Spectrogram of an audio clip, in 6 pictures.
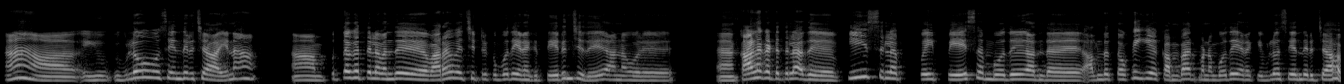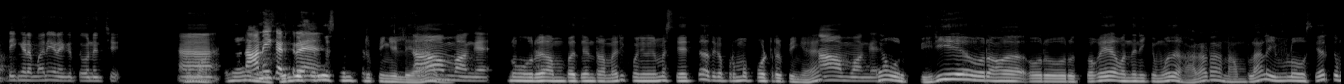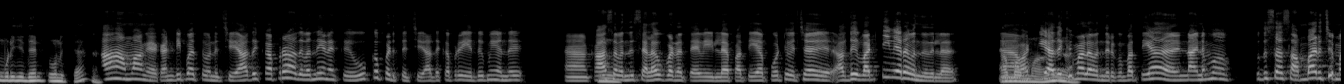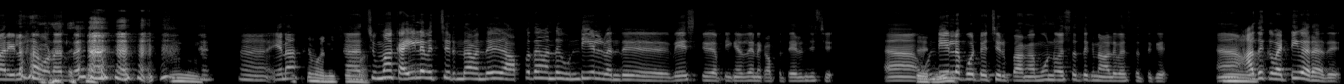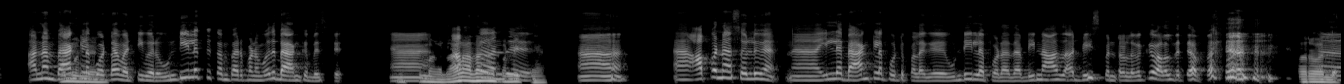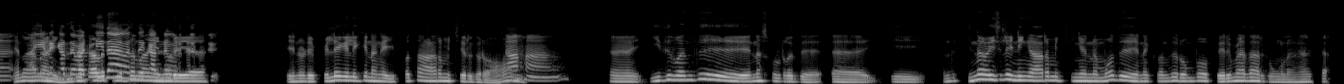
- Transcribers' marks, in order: in English: "கம்பேர்"; other noise; laugh; laughing while speaking: "மாரிலா நான் உணர்ந்தேன்"; in English: "பேங்க் பெஸ்ட்"; in English: "அட்வைஸ்"; chuckle
- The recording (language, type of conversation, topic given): Tamil, podcast, பணத்தை இன்று செலவிடலாமா அல்லது நாளைக்காகச் சேமிக்கலாமா என்று நீங்கள் எப்படி தீர்மானிக்கிறீர்கள்?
